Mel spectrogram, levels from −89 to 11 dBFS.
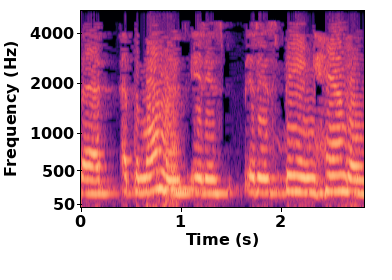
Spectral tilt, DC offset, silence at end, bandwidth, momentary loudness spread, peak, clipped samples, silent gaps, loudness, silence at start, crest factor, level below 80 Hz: -8.5 dB/octave; under 0.1%; 0 s; 5.4 kHz; 6 LU; 0 dBFS; 4%; none; -6 LUFS; 0 s; 6 dB; -34 dBFS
